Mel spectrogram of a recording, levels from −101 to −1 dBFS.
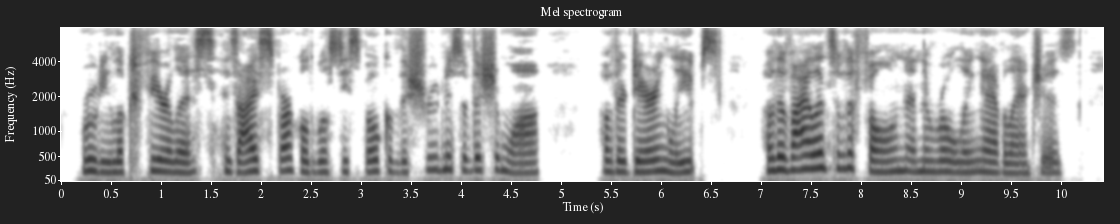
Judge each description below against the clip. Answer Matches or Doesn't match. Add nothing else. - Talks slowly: Doesn't match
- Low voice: Doesn't match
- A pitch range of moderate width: Doesn't match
